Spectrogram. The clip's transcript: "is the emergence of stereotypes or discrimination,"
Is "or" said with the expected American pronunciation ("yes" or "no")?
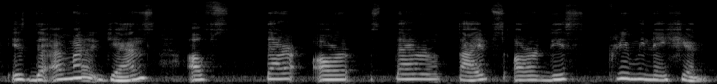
yes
